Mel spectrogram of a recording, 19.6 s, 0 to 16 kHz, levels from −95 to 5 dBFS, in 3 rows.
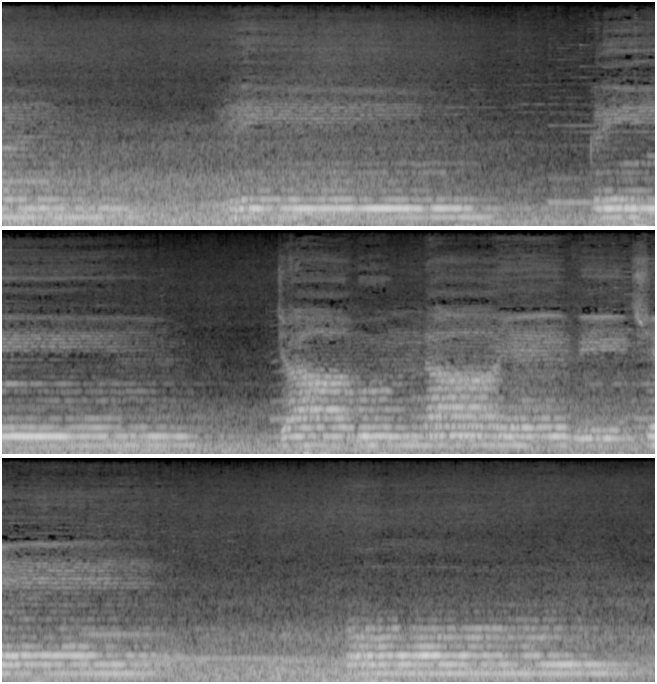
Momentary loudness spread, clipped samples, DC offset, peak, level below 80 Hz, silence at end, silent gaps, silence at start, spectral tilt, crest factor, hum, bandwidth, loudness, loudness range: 11 LU; under 0.1%; under 0.1%; -6 dBFS; -34 dBFS; 0 s; none; 0 s; -7 dB/octave; 14 dB; none; 14.5 kHz; -20 LUFS; 2 LU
